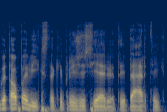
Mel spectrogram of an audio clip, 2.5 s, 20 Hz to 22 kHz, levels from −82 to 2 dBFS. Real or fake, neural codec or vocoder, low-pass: real; none; 10.8 kHz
